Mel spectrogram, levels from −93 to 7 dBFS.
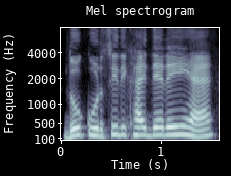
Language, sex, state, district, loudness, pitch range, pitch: Hindi, male, Jharkhand, Garhwa, -11 LUFS, 185-205 Hz, 195 Hz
